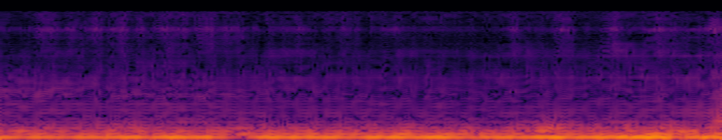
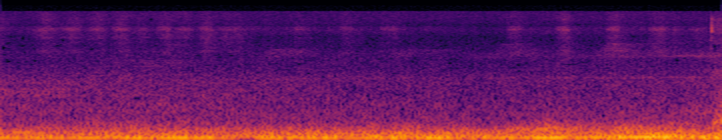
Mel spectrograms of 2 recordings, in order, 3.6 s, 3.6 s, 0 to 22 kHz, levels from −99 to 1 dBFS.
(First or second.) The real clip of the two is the second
